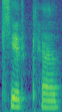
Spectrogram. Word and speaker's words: Circe: I think her name's actually pronounced Kirke, but I'm gonna say Circe because that's what it is in the musical. But Kirke sounds cool.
